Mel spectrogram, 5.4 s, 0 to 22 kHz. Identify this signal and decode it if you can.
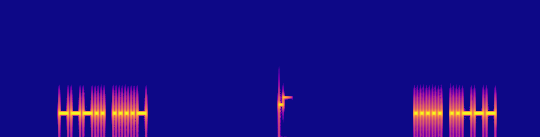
Morse code, heard as a keyed tone, about 40 wpm, 700 Hz. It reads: 84 52
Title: Numbers - 2-Digit 40wpm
